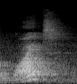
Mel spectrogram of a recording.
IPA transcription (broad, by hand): waɪt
